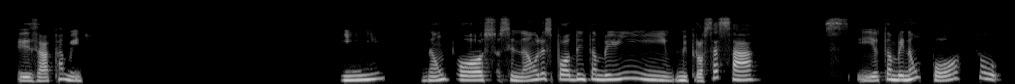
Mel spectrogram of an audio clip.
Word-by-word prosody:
exatamente. 175 Hz, +3 st, -1 dB, 2.5 s
E 210 Hz, +7 st, +3 dB, 0.4 s
não 190 Hz, +6 st, 0 dB
posso, 200 Hz, -2 st, +1 dB
se 195 Hz, +1 st, -5 dB
não 180 Hz, +4 st, 0 dB
eles 255 Hz, 0 st, -2 dB
podem 230 Hz, 0 st, +2 dB
também 225 Hz, -2 st, +1 dB
me 185 Hz, -1 st, +2 dB
processar 215 Hz, -, +1 dB, 0.7 s
s -, -, -13 dB
e 180 Hz, -3 st, -4 dB
eu 180 Hz, -, 0 dB
também 210 Hz, 0 st, +3 dB
não 245 Hz, +9 st, +3 dB
posso, 225 Hz, -, -3 dB
210 Hz, 100 wpm, -23 LUFS, 190-235 Hz, 2.5 s, E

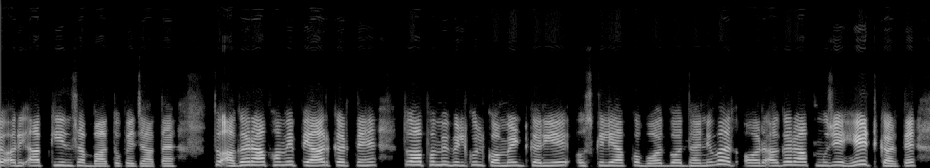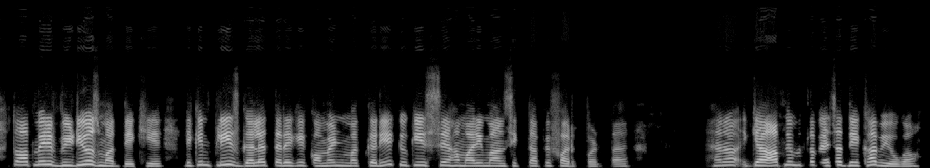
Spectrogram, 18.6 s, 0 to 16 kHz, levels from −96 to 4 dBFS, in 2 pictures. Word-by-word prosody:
और 265 Hz, -2 st, 0 dB
आपकी 290 Hz, +2 st, +1 dB
इन 275 Hz, -1 st, -5 dB
सब 270 Hz, -1 st, -3 dB
बातों 225 Hz, +1 st, -1 dB
पे 235 Hz, -, -2 dB
जाता 220 Hz, 0 st, -4 dB
है। 225 Hz, -, -1 dB, 0.4 s
तो 325 Hz, -, -2 dB
अगर 295 Hz, +5 st, +2 dB
आप 310 Hz, 0 st, +6 dB
हमें 310 Hz, +1 st, -1 dB
प्यार 280 Hz, 0 st, +5 dB
करते 285 Hz, -2 st, -1 dB
हैं, 285 Hz, +2 st, -1 dB, 0.3 s
तो 330 Hz, -, -4 dB
आप 320 Hz, 0 st, +2 dB
हमें 325 Hz, 0 st, -3 dB
बिल्कुल 295 Hz, +1 st, -4 dB
कॉमेंट 270 Hz, 0 st, -1 dB
करिए, 275 Hz, +1 st, +1 dB
उसके 270 Hz, +2 st, -6 dB
लिए 275 Hz, 0 st, 0 dB
आपको 260 Hz, +2 st, -2 dB
बहुत-बहुत 250 Hz, +2 st, -5 dB
धन्यवाद 280 Hz, +8 st, -1 dB
और 255 Hz, 0 st, -4 dB
अगर 315 Hz, +4 st, -2 dB
आप 300 Hz, -1 st, +3 dB
मुझे 275 Hz, +1 st, +2 dB
हेट 350 Hz, +1 st, +9 dB
करते 235 Hz, -1 st, +1 dB
हैं, 275 Hz, -, +4 dB, 0.3 s
तो 330 Hz, -, -4 dB
आप 315 Hz, 0 st, +1 dB
मेरे 340 Hz, +1 st, +6 dB
वीडियोज़ 310 Hz, +3 st, +6 dB
मत 240 Hz, -3 st, -1 dB
देखिए, 220 Hz, +2 st, -4 dB, 0.3 s
लेकिन 310 Hz, +4 st, -3 dB
प्लीज़ 315 Hz, -2 st, +5 dB
गलत 265 Hz, +3 st, +2 dB
तरह 270 Hz, -1 st, +1 dB
के 270 Hz, +1 st, -3 dB
कॉमेंट 260 Hz, +2 st, -3 dB
मत 250 Hz, -, -4 dB
करिए, 270 Hz, +6 st, +1 dB
क्योंकि 300 Hz, -2 st, 0 dB
इससे 290 Hz, +1 st, -2 dB
हमारी 250 Hz, -1 st, 0 dB
मानसिकता 235 Hz, 0 st, -6 dB
पे 260 Hz, -, -9 dB
फ़र्क 230 Hz, -4 st, -5 dB
पड़ता 200 Hz, 0 st, -14 dB
है। 205 Hz, +1 st, -14 dB, 0.9 s
है 270 Hz, -, -5 dB
ना? 295 Hz, +1 st, -2 dB
क्या 275 Hz, -2 st, +5 dB
आपने 285 Hz, +5 st, +4 dB
मतलब 310 Hz, +1 st, -7 dB
ऐसा 295 Hz, +4 st, 0 dB
देखा 275 Hz, +4 st, +1 dB
भी 255 Hz, -, -4 dB
होगा? 205 Hz, +1 st, -9 dB
275 Hz, 205 wpm, -23 LUFS, 250-300 Hz, 0.9 s, हेट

